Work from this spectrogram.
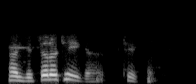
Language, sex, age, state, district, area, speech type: Dogri, male, 18-30, Jammu and Kashmir, Samba, urban, conversation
